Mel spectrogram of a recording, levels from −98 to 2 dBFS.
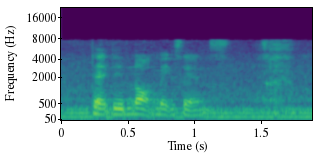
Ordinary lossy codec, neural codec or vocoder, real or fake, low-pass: none; codec, 16 kHz, 4 kbps, FunCodec, trained on LibriTTS, 50 frames a second; fake; none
